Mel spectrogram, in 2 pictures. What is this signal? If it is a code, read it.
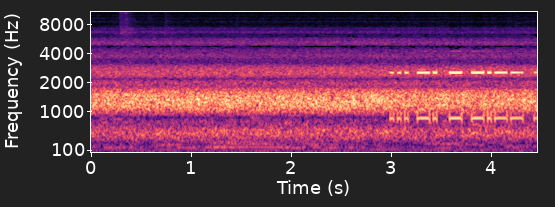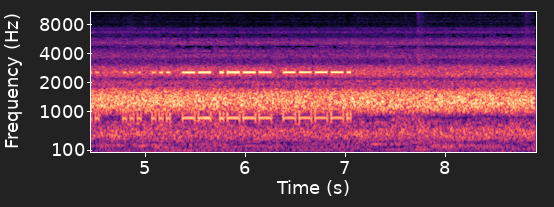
Morse code, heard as a keyed tone, hand-sent with a paddle, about 33 wpm, 850 Hz, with radio static, room echo and the noise of a restaurant. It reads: SNTYI SSMJ9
